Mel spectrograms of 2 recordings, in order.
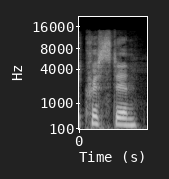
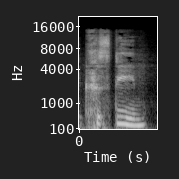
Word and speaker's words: Kristin: bloody great at this my mum called me kristen but because i was born in germany it was immediately changed to christine because that's how they pronounced the word kristin and then when i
